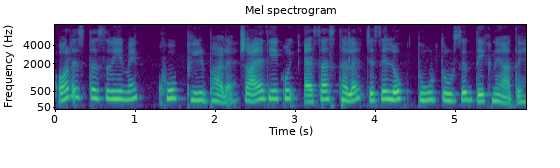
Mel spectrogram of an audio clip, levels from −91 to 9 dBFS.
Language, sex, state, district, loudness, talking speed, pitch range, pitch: Hindi, female, Bihar, Jahanabad, -23 LUFS, 205 wpm, 210-260 Hz, 235 Hz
